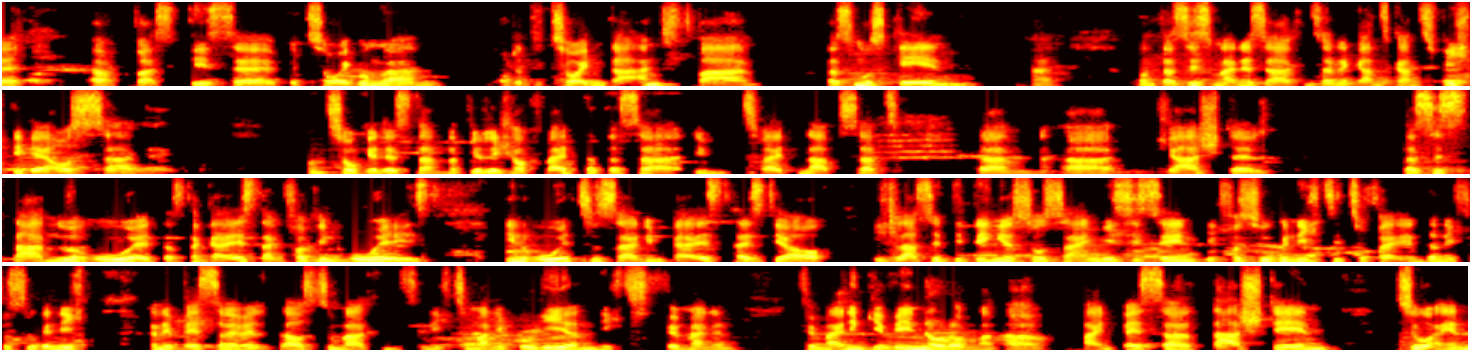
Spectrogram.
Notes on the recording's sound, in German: Zoom-Session. Veranstaltet von der Aleph Akademie.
